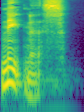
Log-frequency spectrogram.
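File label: "neatness", British English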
